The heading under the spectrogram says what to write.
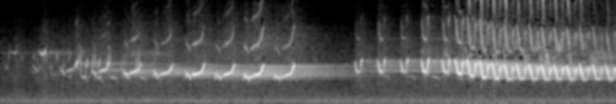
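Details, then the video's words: Song of the woodlark: a descending string of looping whistled notes, a short break, then a rapid trilling series of repeated fluty notes, fast and even, over faint low background noise. "Как поет лесной Жаворонок"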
